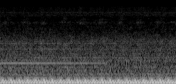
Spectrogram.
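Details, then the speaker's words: Truck repeatedly in the dealership: low, lumpy, terrible-sounding idle with a steady stumble; only the scanner reports the fault, as the cleared check engine light stays off. "Um, so you know, she's also grumpy because she recognizes that this is going on, but She works, but she sounds terrible."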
